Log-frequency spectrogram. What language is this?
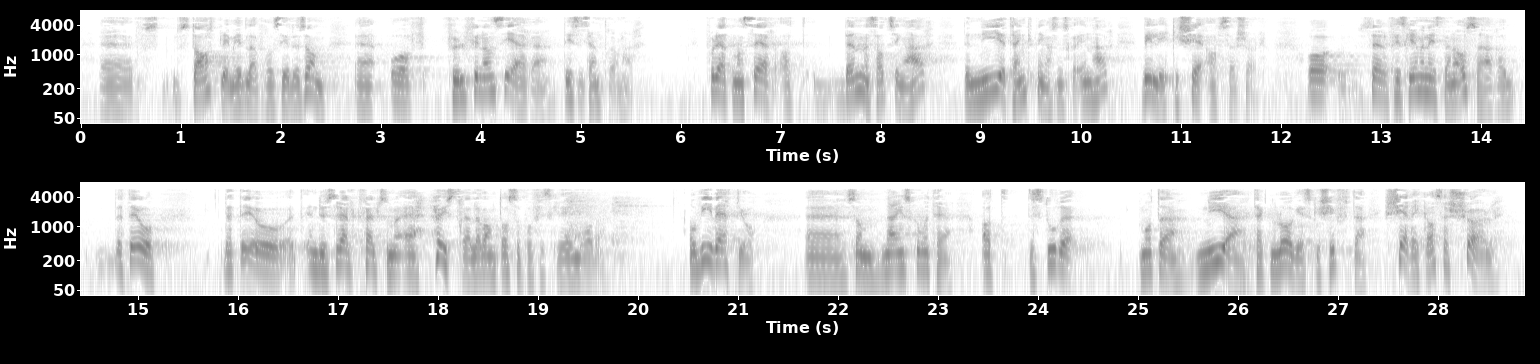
Norwegian Nynorsk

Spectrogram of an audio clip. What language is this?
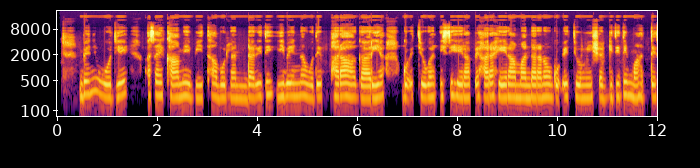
Wolaytta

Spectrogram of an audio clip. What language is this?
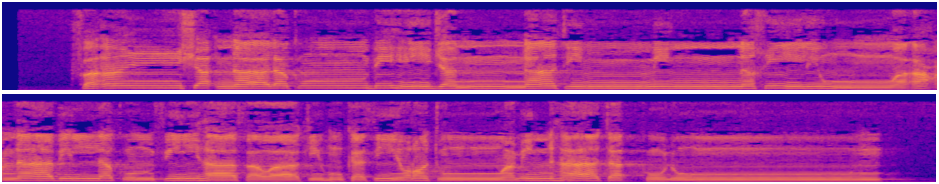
Arabic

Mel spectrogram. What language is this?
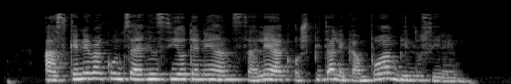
Basque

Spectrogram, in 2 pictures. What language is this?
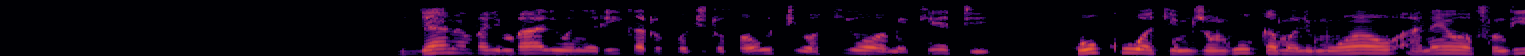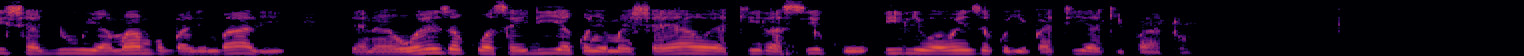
Swahili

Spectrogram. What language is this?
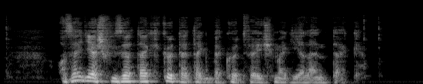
Hungarian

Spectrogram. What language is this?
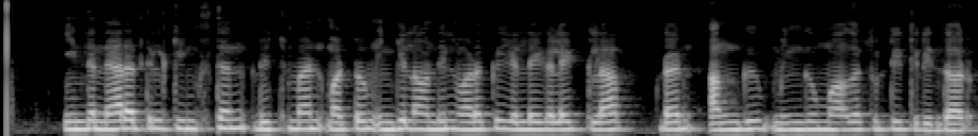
Tamil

